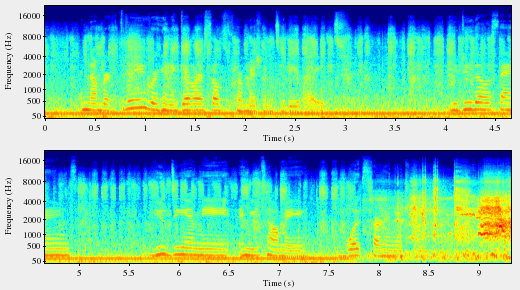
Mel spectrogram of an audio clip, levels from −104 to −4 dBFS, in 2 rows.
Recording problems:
household noises; very loud; throughout; 4 dB above the speech

